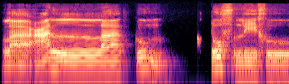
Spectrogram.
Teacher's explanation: Mim sukun bertemu dengan huruf ta. Bacaan izhar syafawi dibaca jelas. · lamnya dibaca dobel ada tasdidnya biar tampak dobel maka ditekan dan ditahan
